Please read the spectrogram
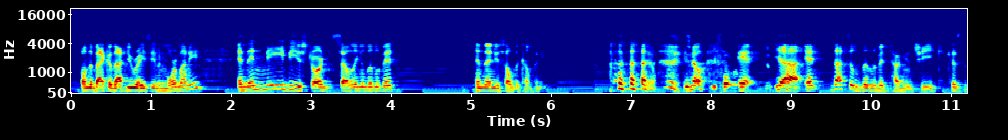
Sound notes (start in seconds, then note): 6.8 laughing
